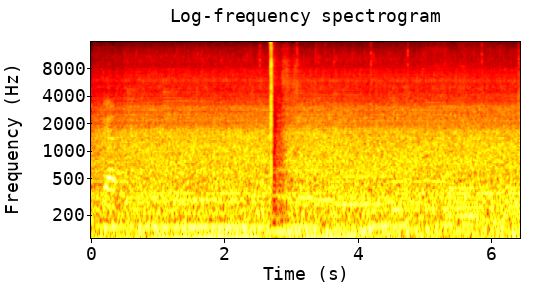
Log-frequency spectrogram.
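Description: A single air-rifle shot, one sharp crack about two and a half seconds in, fired as a follow-up shot at an iguana in a tree. A steady low rumble runs underneath.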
